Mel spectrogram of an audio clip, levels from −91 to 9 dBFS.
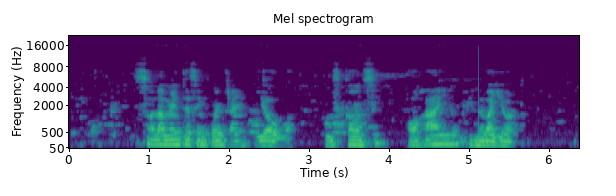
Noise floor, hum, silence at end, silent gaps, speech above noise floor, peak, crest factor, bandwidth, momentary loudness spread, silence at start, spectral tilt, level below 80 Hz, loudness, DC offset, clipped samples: -64 dBFS; none; 0.8 s; none; 41 dB; -8 dBFS; 16 dB; 7.8 kHz; 13 LU; 0.05 s; -6.5 dB/octave; -64 dBFS; -24 LUFS; under 0.1%; under 0.1%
